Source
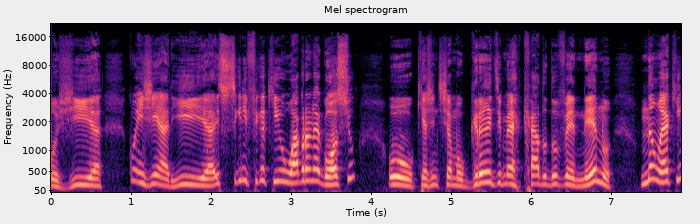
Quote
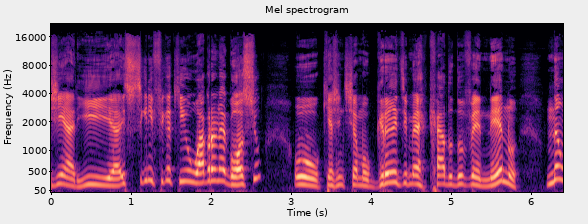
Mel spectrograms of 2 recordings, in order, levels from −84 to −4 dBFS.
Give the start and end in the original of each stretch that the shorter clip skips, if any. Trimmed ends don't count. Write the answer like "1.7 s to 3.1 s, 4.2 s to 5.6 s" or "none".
none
